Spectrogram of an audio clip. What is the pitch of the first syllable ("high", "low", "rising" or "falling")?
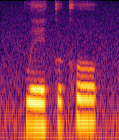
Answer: low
